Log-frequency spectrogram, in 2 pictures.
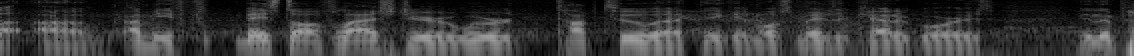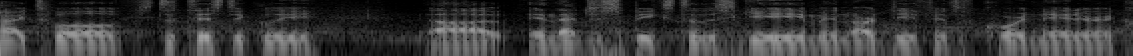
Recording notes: LIVE from Pac-12 Media Day in Los Angeles, CA.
